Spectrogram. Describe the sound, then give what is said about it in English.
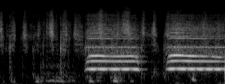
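A train sound effect: two loud, steady horn blasts in quick succession, the second cut off at the end, preceded by a moment of faint, muffled background noise. “You guys want to start that train? Oh, here we go.”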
